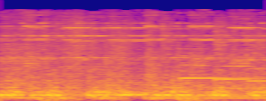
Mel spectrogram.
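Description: Continuous metallic ringing of temple bells over a fast, rhythmic percussive clatter, the din of an aarti.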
